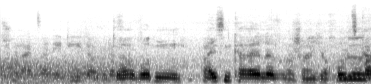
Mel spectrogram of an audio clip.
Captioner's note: speaking German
